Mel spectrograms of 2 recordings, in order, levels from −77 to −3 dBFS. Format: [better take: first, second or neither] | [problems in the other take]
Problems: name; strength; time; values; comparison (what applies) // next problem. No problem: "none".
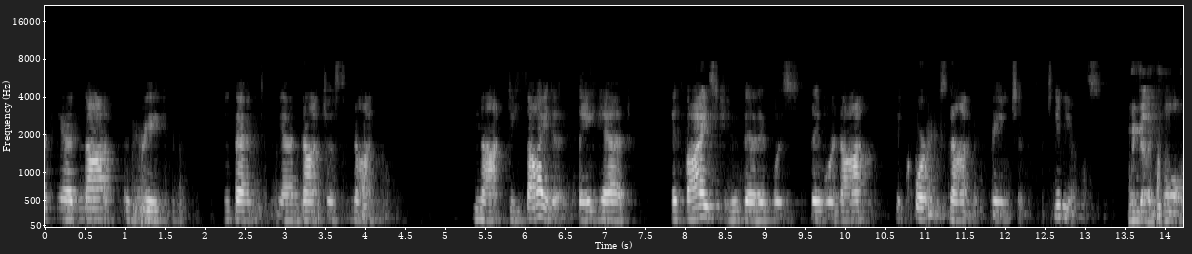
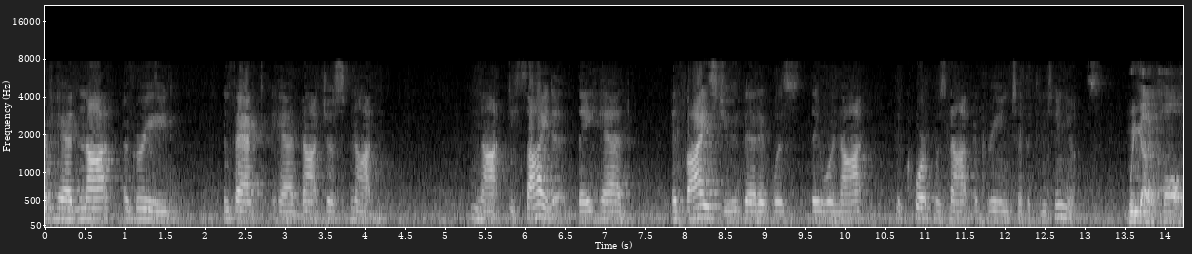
second | noise reduction (neural mask model DeepFilterNet 3)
